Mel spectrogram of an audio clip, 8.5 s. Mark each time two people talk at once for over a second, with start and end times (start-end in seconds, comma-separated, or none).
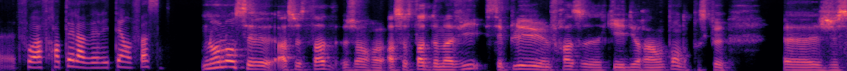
none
